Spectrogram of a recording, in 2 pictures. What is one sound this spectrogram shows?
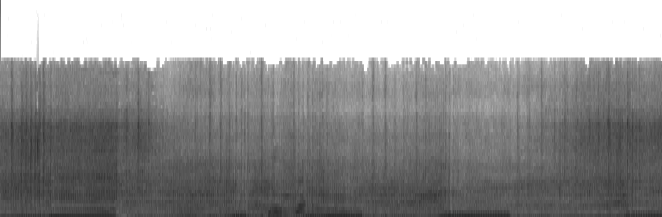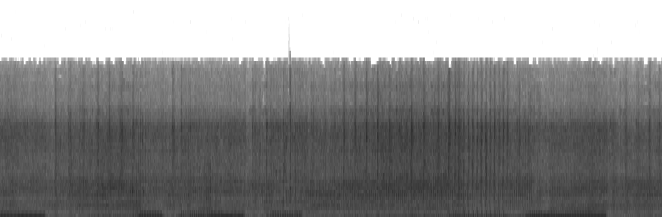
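Tyres crunch over leaves and dirt.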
